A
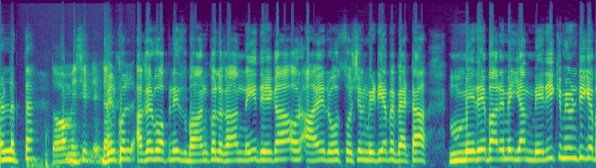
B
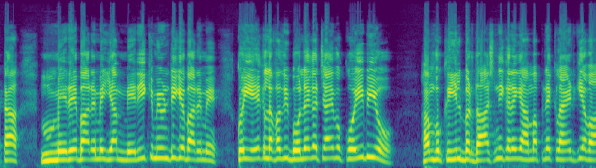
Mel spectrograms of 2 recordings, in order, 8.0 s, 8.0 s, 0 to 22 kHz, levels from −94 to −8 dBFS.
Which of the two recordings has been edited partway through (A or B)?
A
